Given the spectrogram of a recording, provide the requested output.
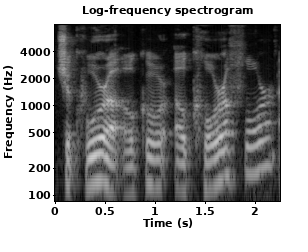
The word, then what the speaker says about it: Chukwuma Okorafor: Chukwuma Okorafor, I believe is how you say his name.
